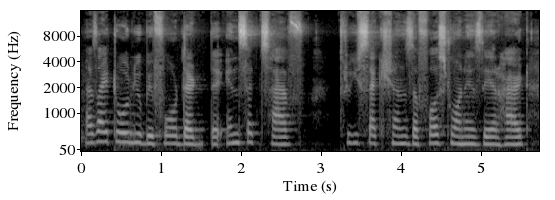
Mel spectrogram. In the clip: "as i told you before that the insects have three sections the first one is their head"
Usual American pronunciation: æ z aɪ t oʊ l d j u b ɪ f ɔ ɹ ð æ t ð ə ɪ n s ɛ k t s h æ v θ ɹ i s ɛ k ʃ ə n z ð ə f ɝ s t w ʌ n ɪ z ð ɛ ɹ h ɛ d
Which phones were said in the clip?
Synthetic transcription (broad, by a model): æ z aɪ t oʊ l d j u b ɪ f ɔ ɹ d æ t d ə ɪ n s ɛ k t s h æ v t ɹ i s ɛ k ʃ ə n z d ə f ɝ s t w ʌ n ɪ z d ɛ ɹ h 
